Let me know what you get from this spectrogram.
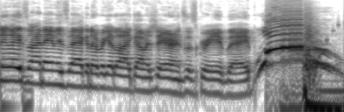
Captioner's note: screams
